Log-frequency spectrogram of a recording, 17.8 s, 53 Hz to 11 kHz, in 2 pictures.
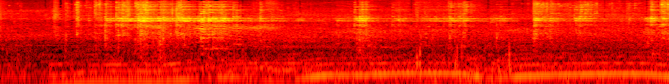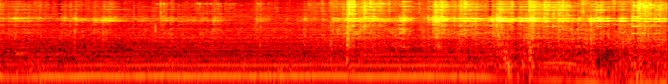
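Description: Log Champ LC550 grapple yarder's diesel engine working under load as it grabs and hauls a log up the skyline, its note stepping up about four seconds in and easing off near the end, with metallic clinking and ringing from the cables and grapple carriage over it.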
